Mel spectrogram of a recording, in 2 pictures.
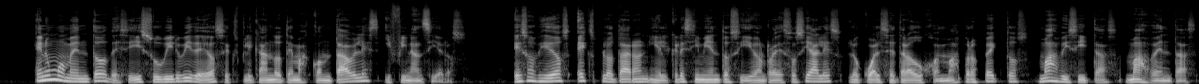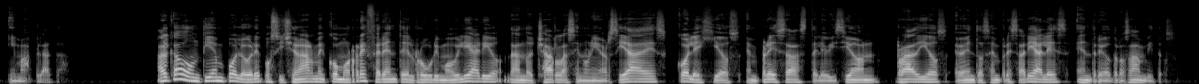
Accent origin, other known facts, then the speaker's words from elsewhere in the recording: Buenos Aires, Argentina; born there; also born or lived in South Africa / United States; Nací en Buenos Aires y me formé en Argentina, Sudáfrica y Estados Unidos, donde también superviso y desarrollo proyectos.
